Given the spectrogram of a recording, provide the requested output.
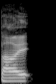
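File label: French Speech Pilots Fighter Ready; World Of Warships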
